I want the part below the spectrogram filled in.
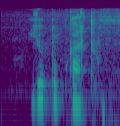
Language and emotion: Russian, neutral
